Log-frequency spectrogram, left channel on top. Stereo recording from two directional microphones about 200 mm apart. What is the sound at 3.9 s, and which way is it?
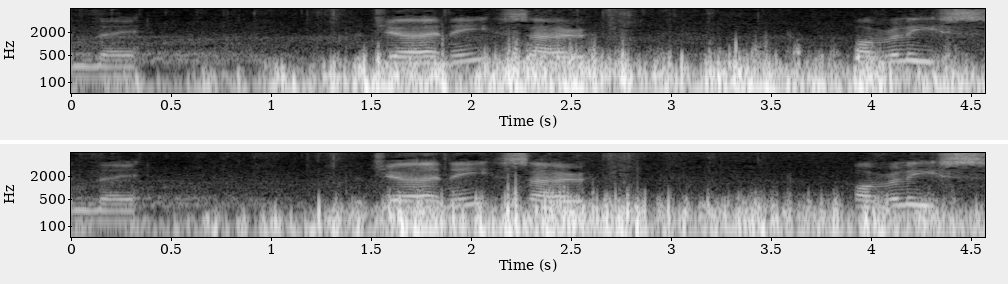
Speech, 15° right (ahead or behind).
